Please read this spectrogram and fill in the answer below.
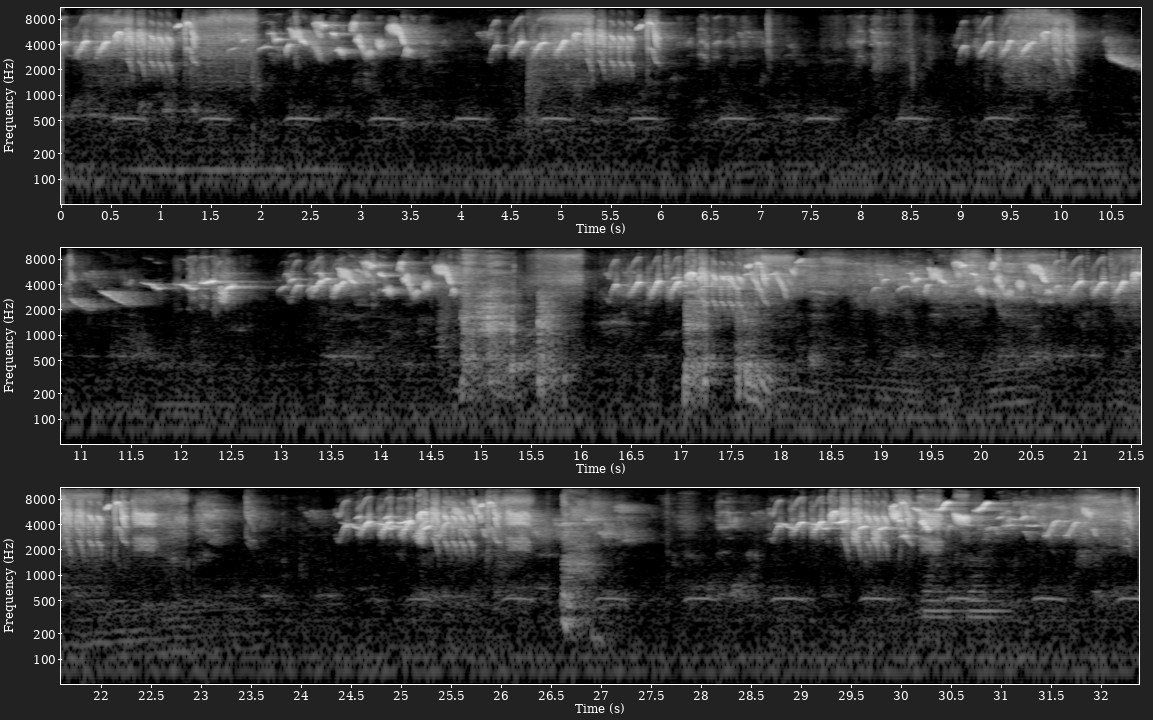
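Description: Caged coleiros (double-collared seedeaters) singing in turn, in fast, chattering twittering phrases of a few seconds each with short pauses between. This is male song in a roda, the birds answering one another as they warm up.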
